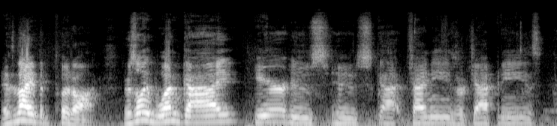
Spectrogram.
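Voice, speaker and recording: A man's voice: fairly high pitch, a little slow, bright, forceful tone. A man from Ohio chatting casually on a stream, stating his opinions bluntly and with emphasis. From Ohio, USA. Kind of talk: casual chat.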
